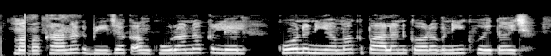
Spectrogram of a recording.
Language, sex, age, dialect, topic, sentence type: Maithili, female, 25-30, Eastern / Thethi, agriculture, question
